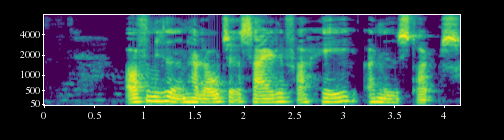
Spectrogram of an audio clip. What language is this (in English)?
Danish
